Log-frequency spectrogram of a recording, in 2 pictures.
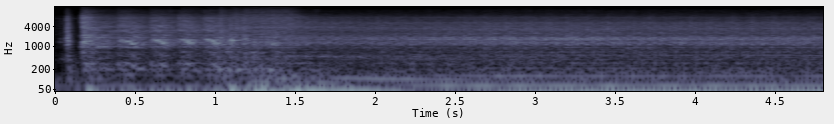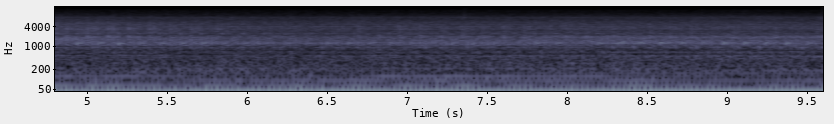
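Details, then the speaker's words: Opel Vectra C after replacing a whining power steering pump that lost assist on full lock: engine idles smoothly with no pump whine, quiet even while turning the wheel; new pump normal. "Dobra, nie wyje. Jest dobrze. Jest cichutko."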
